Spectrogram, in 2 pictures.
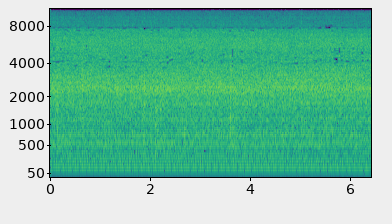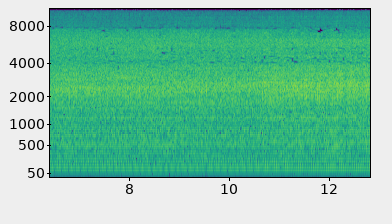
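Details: Honda Beat, standard engine, with a newly fitted PE24 carburettor: steady idle with a soft, dull, slightly lumpy beat around two per second, no crispness; running rich, still needs carb setting.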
